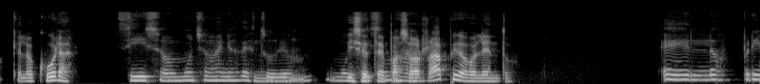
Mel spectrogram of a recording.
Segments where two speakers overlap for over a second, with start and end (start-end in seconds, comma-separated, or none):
2.5-4.2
